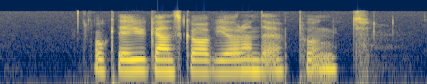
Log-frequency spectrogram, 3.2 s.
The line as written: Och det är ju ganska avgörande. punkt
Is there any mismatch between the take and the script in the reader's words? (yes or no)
no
